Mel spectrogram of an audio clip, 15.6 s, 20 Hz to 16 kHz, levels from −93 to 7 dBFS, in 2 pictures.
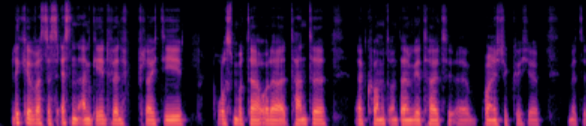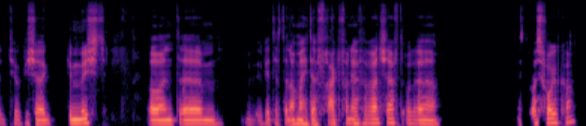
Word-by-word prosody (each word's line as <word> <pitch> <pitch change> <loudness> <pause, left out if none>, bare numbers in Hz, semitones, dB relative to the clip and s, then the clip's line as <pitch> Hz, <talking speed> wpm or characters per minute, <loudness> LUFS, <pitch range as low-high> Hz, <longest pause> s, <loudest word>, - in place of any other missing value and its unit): Blicke, 130 -2 +2
was 115 -1 +2
das 110 - -2
Essen 115 +1 +1
angeht, 115 0 0
wenn 110 0 +2 0.2
vielleicht 110 0 -2
die 105 0 +2 0.3
Großmutter 110 -2 0
oder 105 0 +2
Tante, 110 0 +1 0.4
äh, 110 -1 -2
kommt 110 0 0
und 110 +1 -5
dann 105 0 +4
wird 105 -1 -1
halt, 105 -1 +1
äh, 105 -1 -8 0.2
polnische 105 0 -1
Küche 105 -1 -10 0.3
mit, 110 -1 -11
äh, 120 - -13
türkischer 110 -1 -1 0.3
gemischt 115 +3 +3 0.5
und, 105 0 +4
ähm, 105 -1 +3 0.3
w 105 -2 -18
wird 105 -1 -7
das 110 - -11
dann - - -2
auch 100 - +2
mal 105 - +4
hinterfragt 100 +1 -2
von 120 - -5
der 115 0 +1
Verwandtschaft 120 +2 -1
oder 105 -2 -1 1.0
ist - - -17
sowas 120 - -2
vorgekommen? 130 +4 +1
110 Hz, 155 wpm, -26 LUFS, 105-115 Hz, 1.0 s, dann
